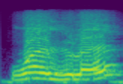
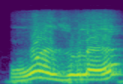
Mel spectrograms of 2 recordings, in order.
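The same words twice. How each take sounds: Both takes have the same delivery.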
